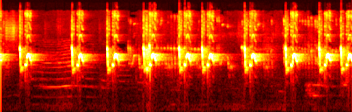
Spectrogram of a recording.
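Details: To goad a rival bird into fighting, a bar-winged prinia delivers chatty 'gacor' song: shrill, evenly pitched chirps repeated about twice a second, each with a buzzy edge.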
